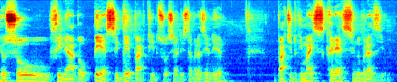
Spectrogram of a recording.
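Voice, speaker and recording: A man speaks at a very deep, low pitch with vocal fry and fairly even intonation. His pace is moderate, and the room echo is audible. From Brazil, Valinhos (São Paulo state). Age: 40s. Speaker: teacher and local politician. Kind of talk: political address to camera.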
